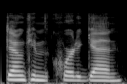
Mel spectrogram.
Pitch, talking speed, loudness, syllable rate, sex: 190 Hz, 235 wpm, -18 LUFS, 5.1 syllables/s, female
